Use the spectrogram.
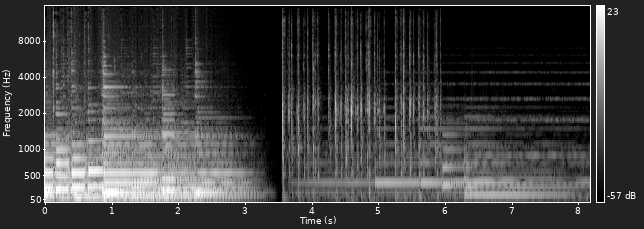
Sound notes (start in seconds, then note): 3.6 keys clicking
